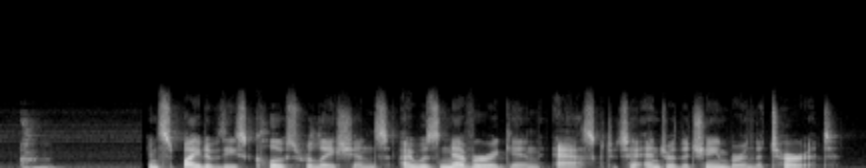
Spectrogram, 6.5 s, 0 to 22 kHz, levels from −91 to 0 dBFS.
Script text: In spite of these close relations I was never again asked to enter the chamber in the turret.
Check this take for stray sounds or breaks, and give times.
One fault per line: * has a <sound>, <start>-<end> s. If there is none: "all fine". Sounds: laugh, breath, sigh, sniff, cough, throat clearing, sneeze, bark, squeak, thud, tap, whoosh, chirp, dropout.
* has a cough, 0.1-0.6 s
